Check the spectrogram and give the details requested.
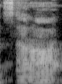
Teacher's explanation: مد کے سمبل کے بعد حمزہ ہے 3 سے 4 الف کے برابر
